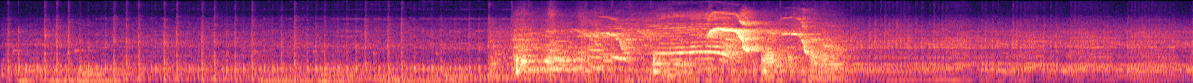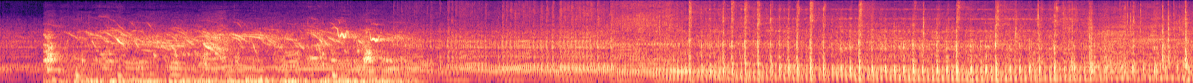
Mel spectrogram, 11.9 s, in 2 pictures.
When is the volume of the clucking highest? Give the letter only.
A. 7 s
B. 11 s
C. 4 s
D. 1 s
C.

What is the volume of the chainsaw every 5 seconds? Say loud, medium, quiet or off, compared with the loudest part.
quiet, medium, loud.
